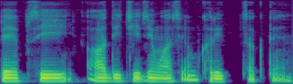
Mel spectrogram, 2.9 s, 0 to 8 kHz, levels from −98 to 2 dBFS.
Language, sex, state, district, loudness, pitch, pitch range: Hindi, male, Uttar Pradesh, Hamirpur, -20 LUFS, 115 Hz, 110-120 Hz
